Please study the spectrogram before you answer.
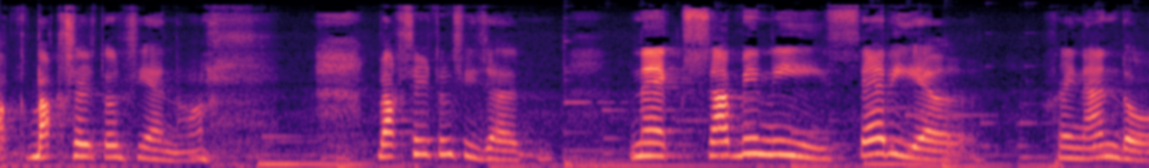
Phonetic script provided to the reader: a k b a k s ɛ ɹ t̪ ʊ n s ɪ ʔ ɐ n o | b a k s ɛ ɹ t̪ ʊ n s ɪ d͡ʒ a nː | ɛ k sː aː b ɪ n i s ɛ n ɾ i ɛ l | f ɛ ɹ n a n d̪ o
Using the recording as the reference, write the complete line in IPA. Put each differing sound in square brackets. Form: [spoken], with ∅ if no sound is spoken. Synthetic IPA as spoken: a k b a k s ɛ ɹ t̪ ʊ n s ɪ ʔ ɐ n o | b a k s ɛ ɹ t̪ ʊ n s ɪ d͡ʒ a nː | ɛ k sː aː b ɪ n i s ɛ [∅] ɾ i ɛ l | f ɛ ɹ n a n d̪ o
